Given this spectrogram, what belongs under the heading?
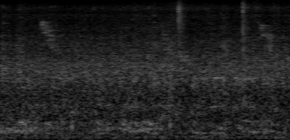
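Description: Belgian-line pigeons kept in a loft cooing softly at a distance, low murmuring calls under a steady background hum, faint throughout.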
